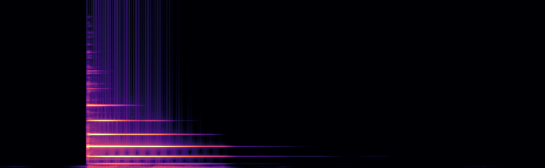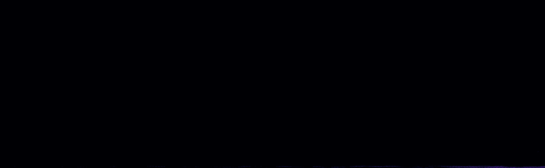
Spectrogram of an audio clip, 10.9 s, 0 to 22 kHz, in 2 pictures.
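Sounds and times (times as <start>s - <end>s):
single bell struck and ringing: 0.9s - 2.2s.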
